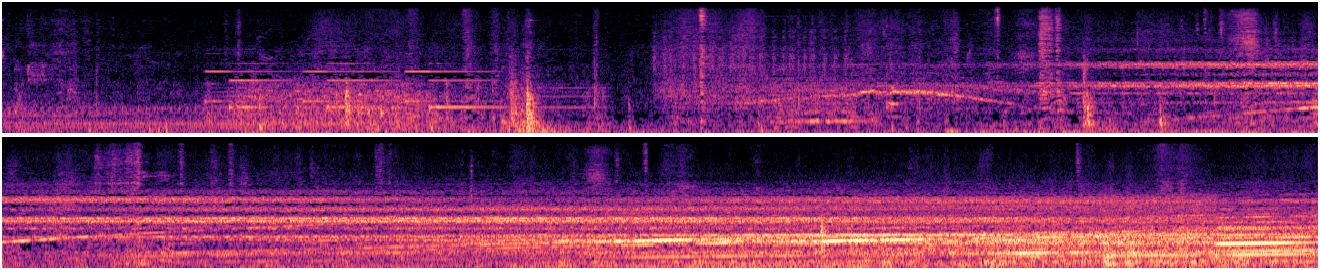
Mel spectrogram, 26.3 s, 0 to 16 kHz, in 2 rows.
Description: keihin tohoku negishi E233, train

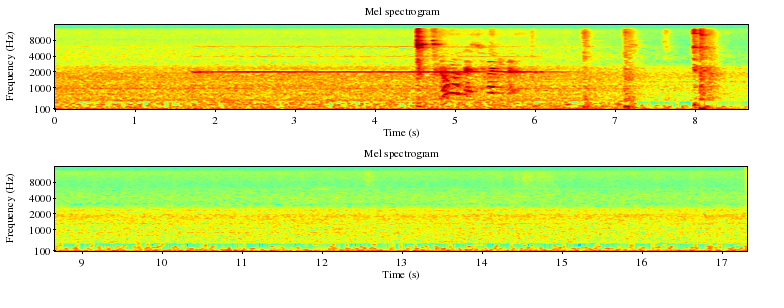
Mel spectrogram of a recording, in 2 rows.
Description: shinkansen E2-1000

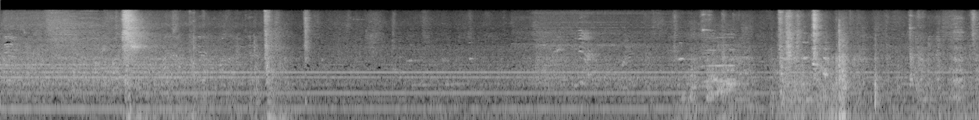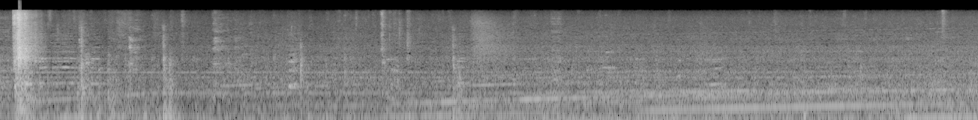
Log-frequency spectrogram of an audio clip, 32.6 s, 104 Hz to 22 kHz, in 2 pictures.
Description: joban rapid narita 103, train

